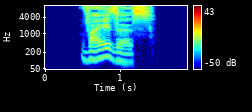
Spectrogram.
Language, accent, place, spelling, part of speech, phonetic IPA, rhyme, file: German, Germany, Berlin, weises, adjective, [ˈvaɪ̯zəs], -aɪ̯zəs, De-weises.ogg
- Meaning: strong/mixed nominative/accusative neuter singular of weise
